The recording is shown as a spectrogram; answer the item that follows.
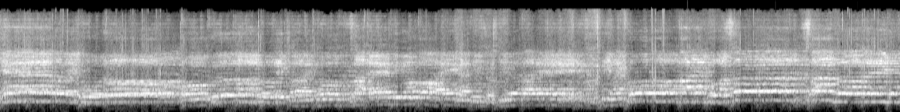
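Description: A choir singing a song with musical accompaniment, sustained and steady in level.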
